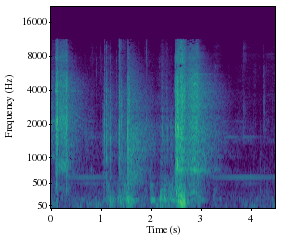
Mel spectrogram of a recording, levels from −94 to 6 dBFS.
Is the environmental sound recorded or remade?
recorded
